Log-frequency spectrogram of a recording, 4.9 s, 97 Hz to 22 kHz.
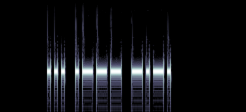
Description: Morse code, heard as a keyed tone, about 17 wpm, 700 Hz. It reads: SJC
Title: USA Call Sign Postfixes - 3 Letters 17wpm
